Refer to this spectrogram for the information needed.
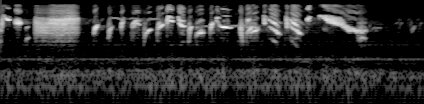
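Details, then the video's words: European goldfinches kept in cages for song training give a continuous rapid twittering song, with a harsh buzzy rasp early on, quick high tinkling notes, and a descending slurred phrase near the end. "Goldfinches Singing in CAGES for TRAINING"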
